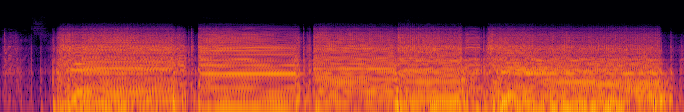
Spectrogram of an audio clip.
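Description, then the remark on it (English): Heavily distorted electric guitar strumming sustained chords played higher up on the neck, each ringing for about a second before the next, loud with a thick, saturated, fuzzy tone and no voices. “feels like this sound is not uh, very very good for chords.”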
